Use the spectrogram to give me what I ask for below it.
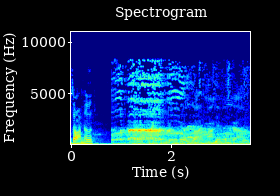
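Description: A rooster crows and chickens cluck, with wavering harmonic calls at the start giving way to a steady, busy layer of overlapping bird calls that runs to the end.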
